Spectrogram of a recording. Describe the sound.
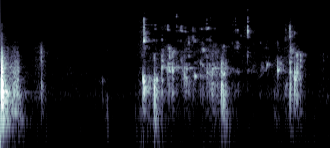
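A drink is poured into a cup: faint, irregular glugs and small splashes cluster in a short burst after a couple of isolated tiny clicks, quiet and without talk.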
